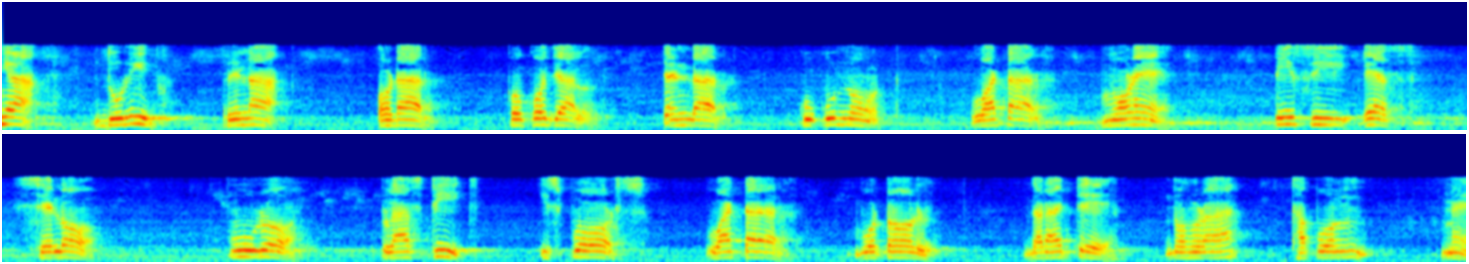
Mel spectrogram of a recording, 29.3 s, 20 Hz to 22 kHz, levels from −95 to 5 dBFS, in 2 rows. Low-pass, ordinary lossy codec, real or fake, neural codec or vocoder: 5.4 kHz; none; fake; codec, 16 kHz in and 24 kHz out, 1.1 kbps, FireRedTTS-2 codec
